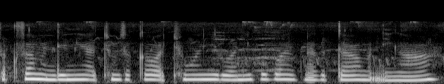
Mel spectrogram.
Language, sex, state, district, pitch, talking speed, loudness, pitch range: Garo, female, Meghalaya, South Garo Hills, 220 Hz, 95 wpm, -15 LUFS, 210-230 Hz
